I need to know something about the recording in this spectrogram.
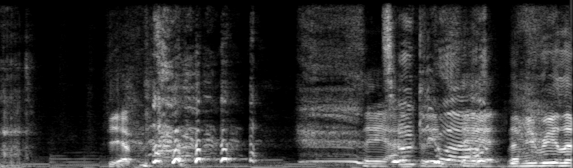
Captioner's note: laughs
